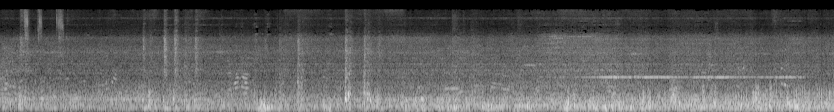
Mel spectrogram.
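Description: A crowded passenger train at Karjat station, heard from aboard: a steady low rumble with rattles and clanks of the carriages, a faint tone, and people talking in the background.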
